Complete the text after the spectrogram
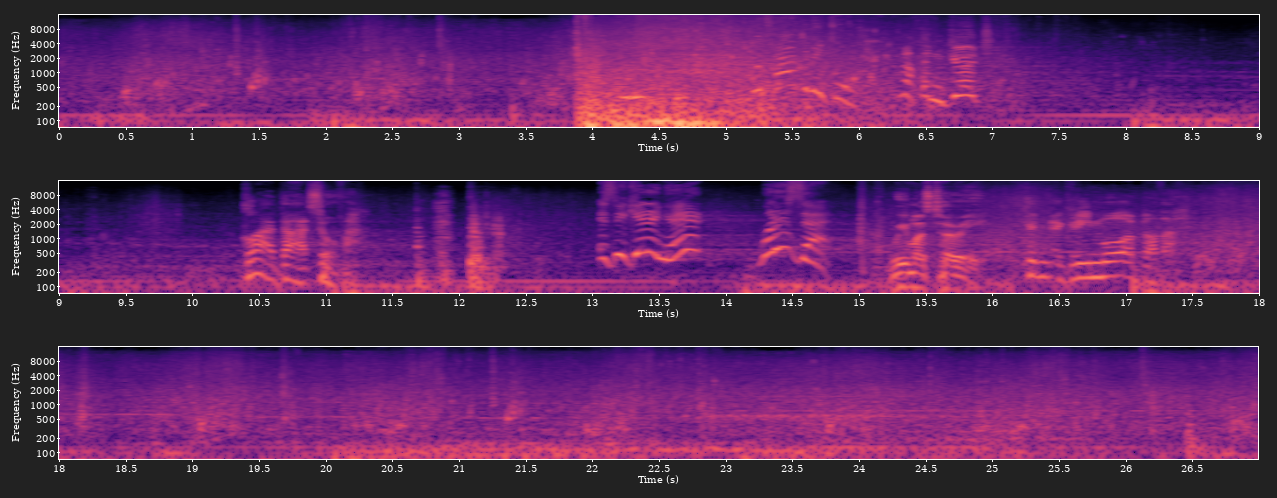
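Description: Oars splash steadily in water as a boat is rowed.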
